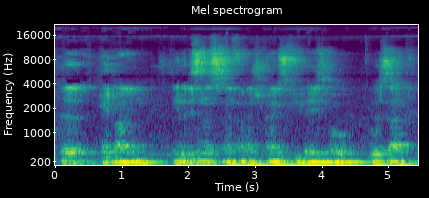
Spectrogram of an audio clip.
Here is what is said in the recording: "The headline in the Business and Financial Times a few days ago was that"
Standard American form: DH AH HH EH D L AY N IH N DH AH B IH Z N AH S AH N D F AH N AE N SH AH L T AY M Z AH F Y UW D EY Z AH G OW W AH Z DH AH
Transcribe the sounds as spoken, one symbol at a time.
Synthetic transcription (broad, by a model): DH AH HH EH D L AY N IH N DH AH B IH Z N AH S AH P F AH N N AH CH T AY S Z AH F Y UW D EY Z AH G OW W AH Z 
